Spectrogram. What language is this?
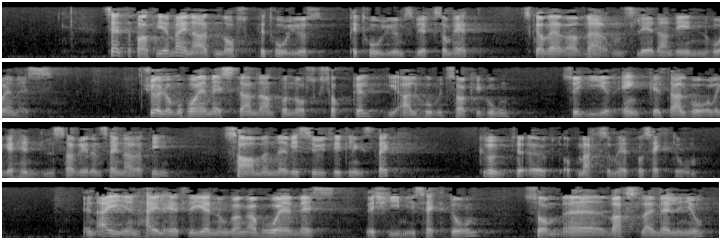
Norwegian Nynorsk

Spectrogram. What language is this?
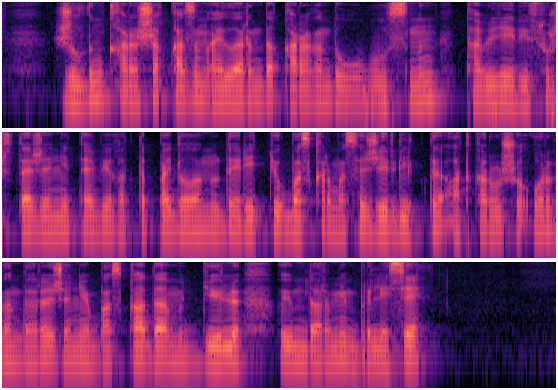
Kazakh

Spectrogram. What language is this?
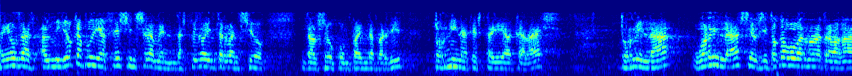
Catalan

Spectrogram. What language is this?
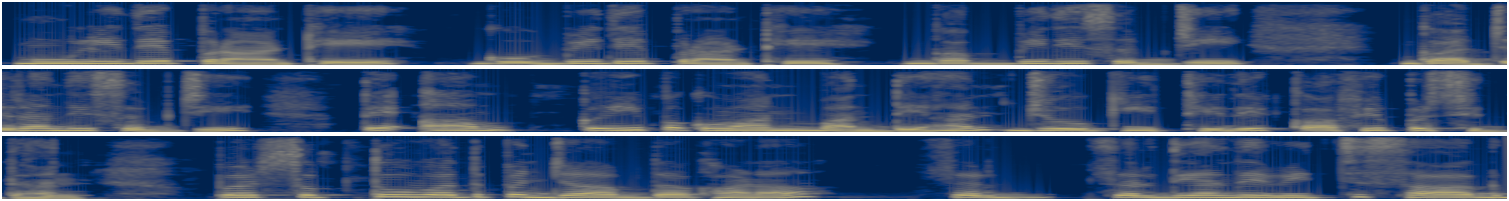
Punjabi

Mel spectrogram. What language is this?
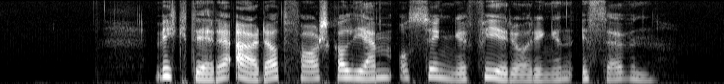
Norwegian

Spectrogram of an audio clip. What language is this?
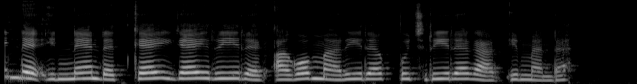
Kalenjin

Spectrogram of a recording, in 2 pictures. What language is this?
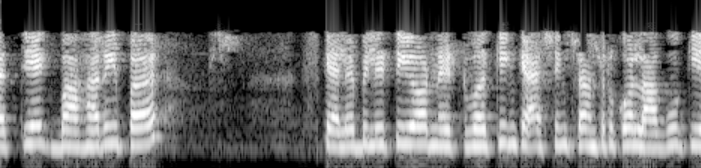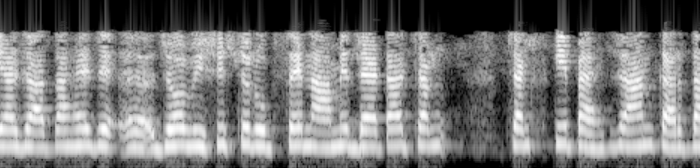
Hindi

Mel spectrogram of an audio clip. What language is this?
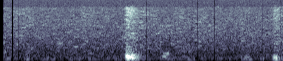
Pashto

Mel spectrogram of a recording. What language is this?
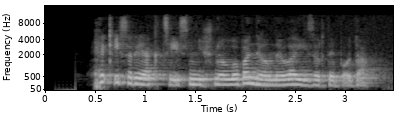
Georgian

